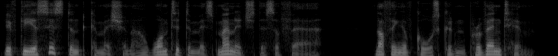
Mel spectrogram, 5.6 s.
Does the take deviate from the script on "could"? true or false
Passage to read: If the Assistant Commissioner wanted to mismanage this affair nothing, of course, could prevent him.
true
